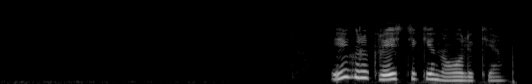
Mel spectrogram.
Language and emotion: Russian, neutral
